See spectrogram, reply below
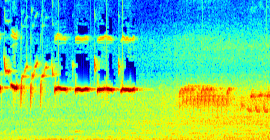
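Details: Yorkshire canary, a posture breed, singing actively: a quick run of sharp high chirps and squeaky notes followed by a sustained thin high tone, then a softer buzzy trill fading out in a small indoor room.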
